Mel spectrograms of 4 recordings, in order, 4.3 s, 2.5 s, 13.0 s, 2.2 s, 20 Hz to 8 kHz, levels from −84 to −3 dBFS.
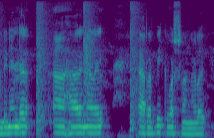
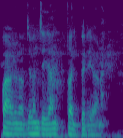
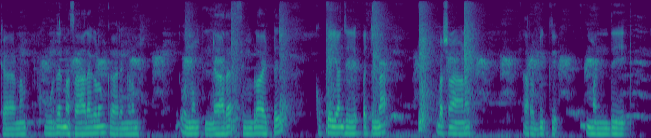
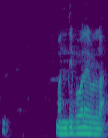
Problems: constant background noise, low volume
